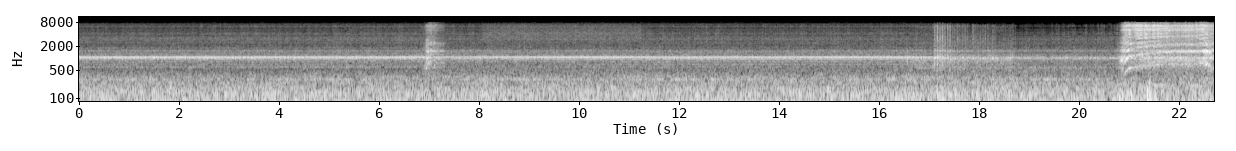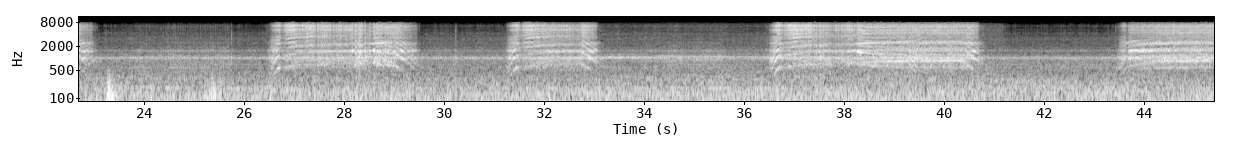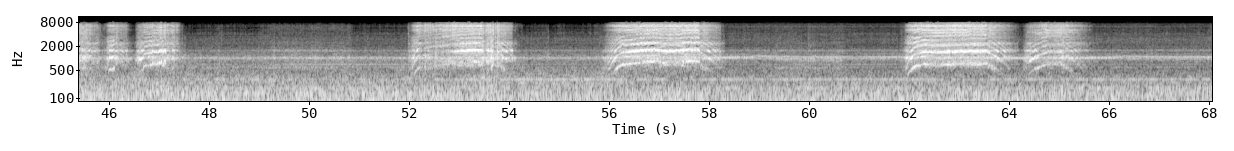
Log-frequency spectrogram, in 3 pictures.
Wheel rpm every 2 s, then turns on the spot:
0, 0, 0, 0, 0, 0, 0, 0, 10, 10, 90, 90, 10, 120, 110, 60, 80, 10, 130, 200, 40, 60, 150, 60, 10, 10, 140, 20, 140, 10, 20, 140, 60, 0.
16-20 22-26 34-36 40-42 48-50 58-60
